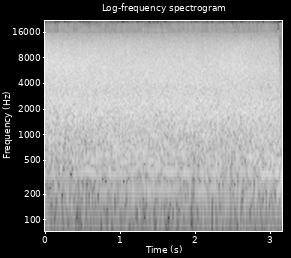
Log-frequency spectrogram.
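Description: A 3.4-ton modified pulling tractor named Viper roars at full throttle at Europool Zwolle, a loud, dense, sustained engine howl filling the whole clip, then cutting off sharply at the end.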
